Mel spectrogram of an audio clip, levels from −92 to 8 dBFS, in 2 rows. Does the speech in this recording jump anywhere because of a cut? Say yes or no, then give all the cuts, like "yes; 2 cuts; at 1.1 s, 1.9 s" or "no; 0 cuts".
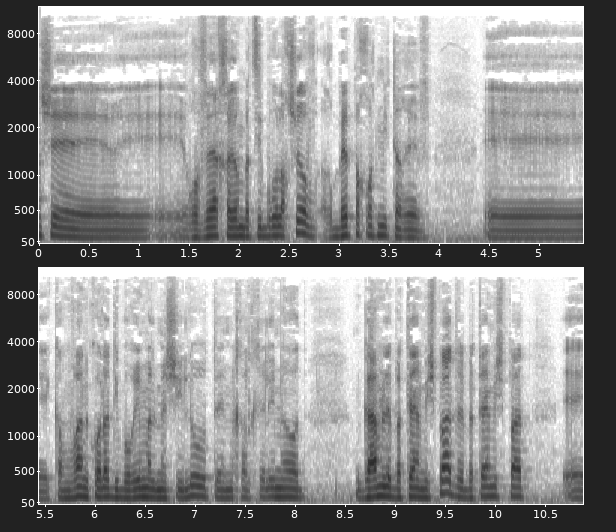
no; 0 cuts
